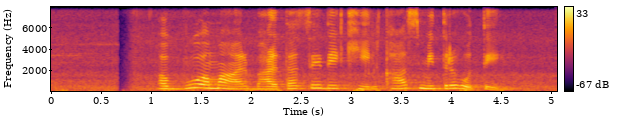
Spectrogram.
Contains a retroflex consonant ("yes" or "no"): no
